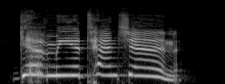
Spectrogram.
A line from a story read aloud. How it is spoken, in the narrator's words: yelled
